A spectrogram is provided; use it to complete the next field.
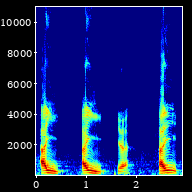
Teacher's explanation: Ya adalah makhrajnya tengah lidah dengan langit-langit atas.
